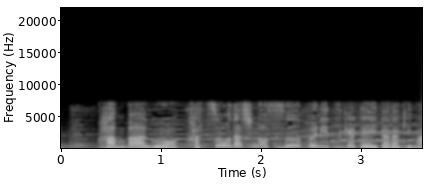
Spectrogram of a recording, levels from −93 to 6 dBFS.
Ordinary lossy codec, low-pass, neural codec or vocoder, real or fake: none; 7.2 kHz; none; real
